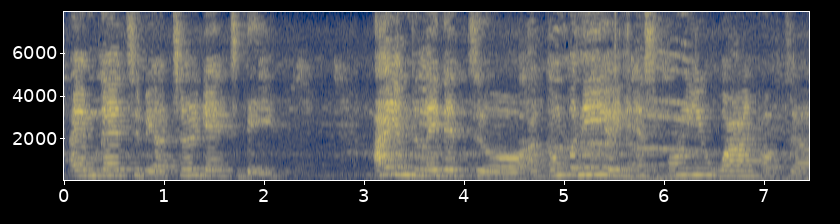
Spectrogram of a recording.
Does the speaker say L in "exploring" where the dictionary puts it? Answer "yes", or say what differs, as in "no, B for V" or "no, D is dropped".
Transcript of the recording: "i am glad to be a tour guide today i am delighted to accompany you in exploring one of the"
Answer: no, L is dropped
